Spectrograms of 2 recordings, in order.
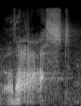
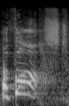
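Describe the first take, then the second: First: It is said in a low, rough voice. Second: It is said in a high, posh voice.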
